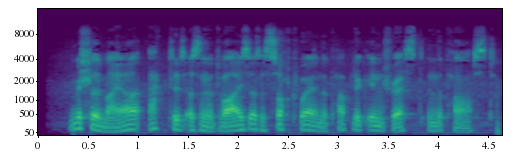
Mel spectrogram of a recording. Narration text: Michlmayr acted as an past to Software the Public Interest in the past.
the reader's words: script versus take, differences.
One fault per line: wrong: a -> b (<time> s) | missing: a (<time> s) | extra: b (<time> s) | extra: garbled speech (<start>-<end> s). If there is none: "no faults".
wrong: past -> advisor (1.7 s)
extra: in (2.8 s)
